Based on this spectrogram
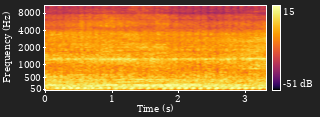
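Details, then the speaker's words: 2008 Yamaha Jupiter MX 135cc after engine teardown and cleaning: steady even single-cylinder idle, smooth unchanging beat, no knocks or rattles; normal idle. "Mulus bosku, Semuanya mulus, tidak ada gejala, ya normal."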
